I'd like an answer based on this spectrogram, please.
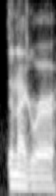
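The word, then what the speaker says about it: Danai Gurira: Denai Guerrera, yeah.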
